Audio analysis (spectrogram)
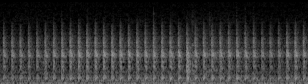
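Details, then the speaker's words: Canadian Westinghouse Model 684 tube radio under repair, not working: sharp, even ticking about four per second over a faint hum from the set, which is household interference from an unidentified source. "So this ticking sound you're hearing coming out of here, that's interference in my house from a source I cannot identify, which drives me nuts regularly."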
